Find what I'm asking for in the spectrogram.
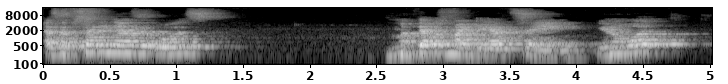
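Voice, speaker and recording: Audible room echo around speech of moderate pace and ordinary pitch movement. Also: woman. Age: 60s. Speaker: eldercare specialist speaker. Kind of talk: talk with audience Q&A.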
